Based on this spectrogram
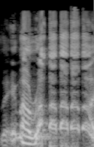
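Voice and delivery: high gibberish bursts mimicking tongues; imitated tongues babble. Preacher imitating the prayer circle in tongues, high babble. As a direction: rattle off mock tongues, way up high.

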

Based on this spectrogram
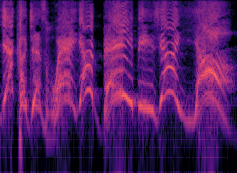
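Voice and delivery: high, mock nagging relatives. Relatives telling the young couple to wait, high mocking voice. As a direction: ham up the busybody relatives. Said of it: "Everybody's like".

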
